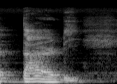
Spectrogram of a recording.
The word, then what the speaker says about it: Darby: John Nelson Darby, melhor dizendo, a pronúncia correta é Darby.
